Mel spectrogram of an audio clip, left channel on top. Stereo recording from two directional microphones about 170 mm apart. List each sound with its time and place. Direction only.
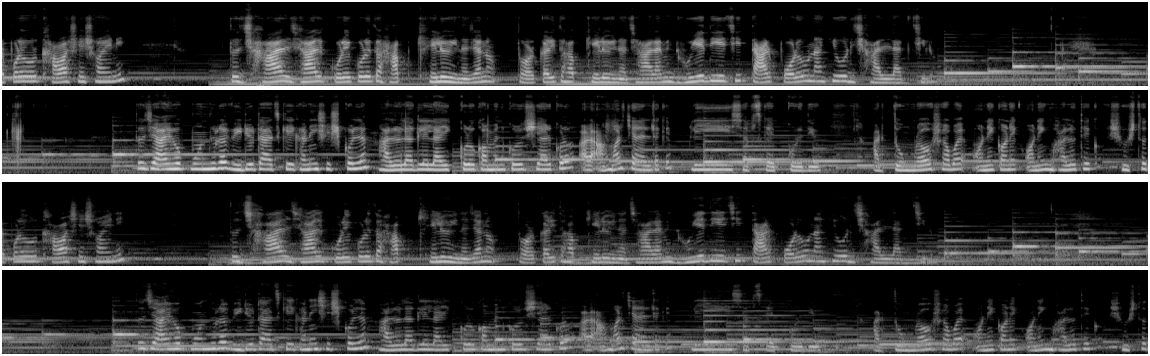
0.1 s speech: 15° left (ahead or behind)
2.2 s speech: 10° left (ahead or behind)
12.7 s a woman's voice: 25° left (ahead or behind)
